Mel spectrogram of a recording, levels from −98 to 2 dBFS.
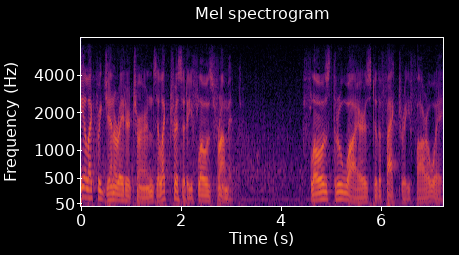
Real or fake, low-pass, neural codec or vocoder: real; 7.2 kHz; none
